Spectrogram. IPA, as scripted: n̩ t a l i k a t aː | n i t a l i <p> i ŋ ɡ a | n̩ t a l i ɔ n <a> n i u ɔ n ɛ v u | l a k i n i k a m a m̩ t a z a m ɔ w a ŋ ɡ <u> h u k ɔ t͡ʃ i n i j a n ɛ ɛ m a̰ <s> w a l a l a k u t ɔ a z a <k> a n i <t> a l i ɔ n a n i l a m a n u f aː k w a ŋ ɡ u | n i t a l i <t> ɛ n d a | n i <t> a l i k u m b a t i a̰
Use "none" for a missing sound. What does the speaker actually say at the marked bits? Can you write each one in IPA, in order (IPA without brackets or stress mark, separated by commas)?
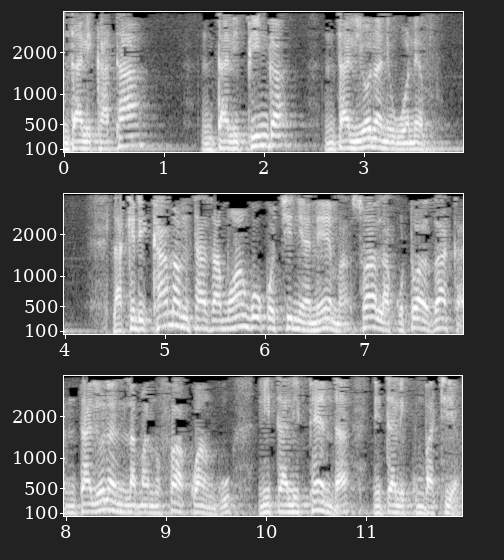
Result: p, a, u, s, k, t, p, t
